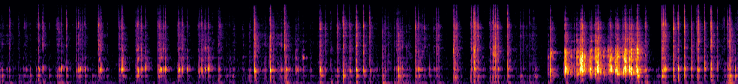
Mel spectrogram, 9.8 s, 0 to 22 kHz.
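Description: Fingernails rapidly tap and scratch the outer wall of an empty, hollow red plastic party cup held with its opening facing outward. The result is a fast, uneven stream of short, dry, hollow clicks with a woody tone around 750 Hz. A louder, denser stretch of brighter scratching comes near the end.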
